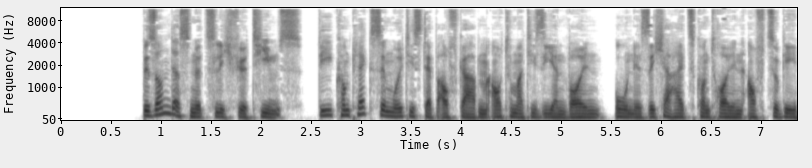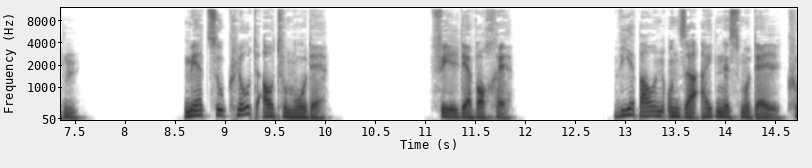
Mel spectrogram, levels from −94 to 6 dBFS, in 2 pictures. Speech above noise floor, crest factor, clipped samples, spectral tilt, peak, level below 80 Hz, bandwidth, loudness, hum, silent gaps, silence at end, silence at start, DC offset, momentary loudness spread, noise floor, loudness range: over 71 dB; 18 dB; under 0.1%; -6 dB/octave; -4 dBFS; -46 dBFS; 12 kHz; -20 LUFS; none; 7.77-8.47 s, 10.25-10.95 s, 12.07-12.77 s; 0 s; 0.8 s; under 0.1%; 6 LU; under -90 dBFS; 2 LU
